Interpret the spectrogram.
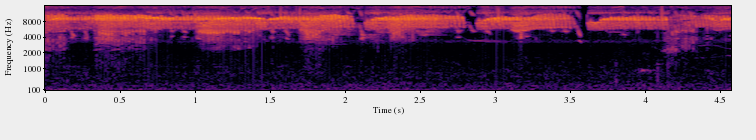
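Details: Cuckoo in a nest, getting ahead at feeding: a near-continuous, very high hissing wheeze broken into long pulses by brief dips.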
